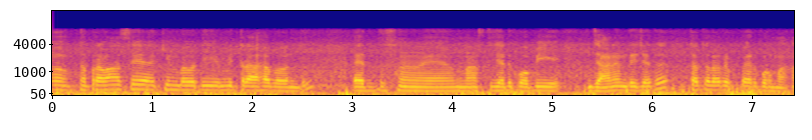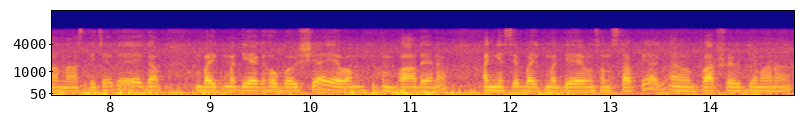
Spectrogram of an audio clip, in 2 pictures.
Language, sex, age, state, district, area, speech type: Sanskrit, male, 30-45, Kerala, Thrissur, urban, spontaneous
